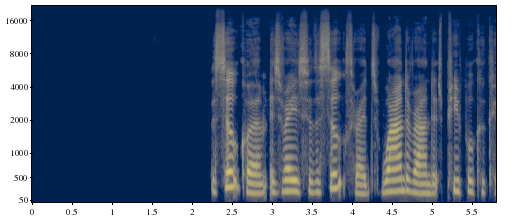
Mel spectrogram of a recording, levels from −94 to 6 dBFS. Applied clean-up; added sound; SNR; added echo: neural mask model Resemble Enhance denoiser.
